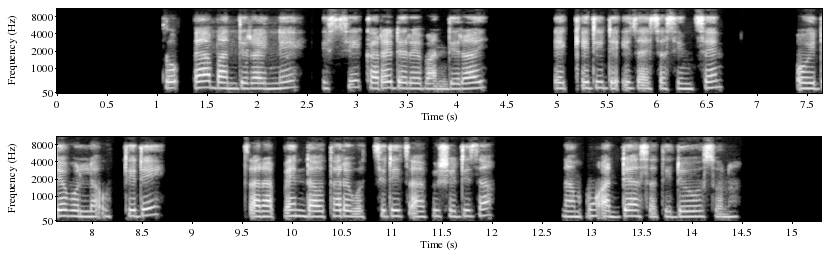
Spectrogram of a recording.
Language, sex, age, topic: Gamo, female, 18-24, government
